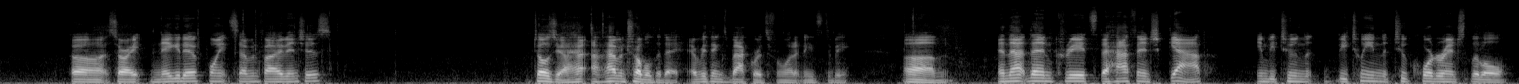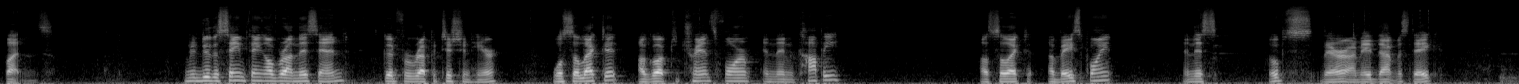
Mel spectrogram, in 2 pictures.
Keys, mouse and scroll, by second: 1.3-3.6 typing, 5.9 Return, 7.9 click, 8.4 click, 9.1 Delete, 9.9-10.5 scroll down 4, 10.7 middle click, 12.6 right click, 16.2-17.6 scroll, 18.0 click, 18.8 click, 20.5 click, 22.2 click, 24.3 click, 26.6 click, 28.8 Escape, 29.5 right click.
